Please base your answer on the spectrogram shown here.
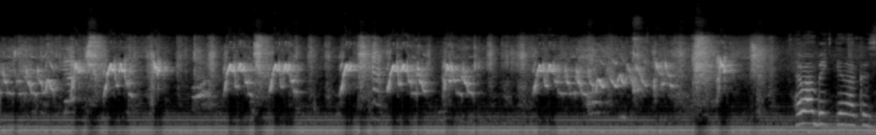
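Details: A pet budgerigar talks, chattering in a fast, scratchy warble of mimicked speech over a steady low hum.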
